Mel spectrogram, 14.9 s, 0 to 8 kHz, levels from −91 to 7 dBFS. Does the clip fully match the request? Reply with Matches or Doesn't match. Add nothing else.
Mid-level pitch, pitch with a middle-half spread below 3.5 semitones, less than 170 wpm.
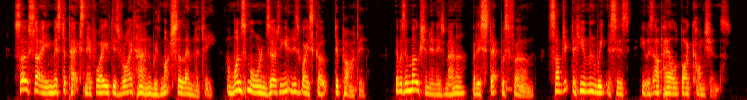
Doesn't match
